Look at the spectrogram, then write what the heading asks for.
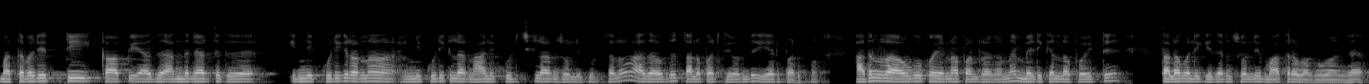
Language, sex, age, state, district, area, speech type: Tamil, male, 30-45, Tamil Nadu, Krishnagiri, rural, spontaneous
